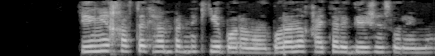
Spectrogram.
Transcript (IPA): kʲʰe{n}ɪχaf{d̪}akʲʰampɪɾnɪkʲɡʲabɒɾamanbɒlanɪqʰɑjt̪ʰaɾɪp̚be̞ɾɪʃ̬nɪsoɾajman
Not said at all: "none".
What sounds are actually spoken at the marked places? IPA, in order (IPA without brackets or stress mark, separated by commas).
ŋ, t̪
